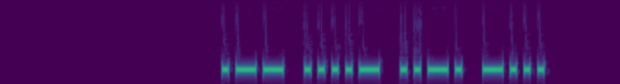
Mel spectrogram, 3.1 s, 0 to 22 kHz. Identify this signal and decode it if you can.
Morse code, heard as a keyed tone, about 34 wpm, 700 Hz. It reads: W4FB
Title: USA Call Signs - 4 Characters - 2x Character Spacing - 35wpm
